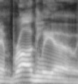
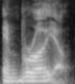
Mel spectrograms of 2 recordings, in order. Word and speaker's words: imbroglio: Next up is Imbroglio. That is how you say it, right? It's almost like, is that Imbroglio? It's like a brother of broccoli, but no, it's Imbroglio.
